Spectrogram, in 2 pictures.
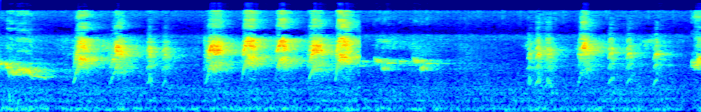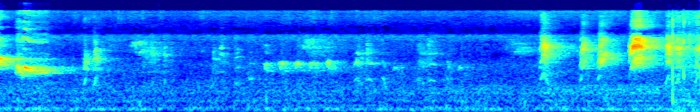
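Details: Two sparrows that visit a large mango tree beside a house every morning chirp in quick bursts of bright, high notes, about four a second, with short pauses and a soft background hum, in a cool breeze.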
